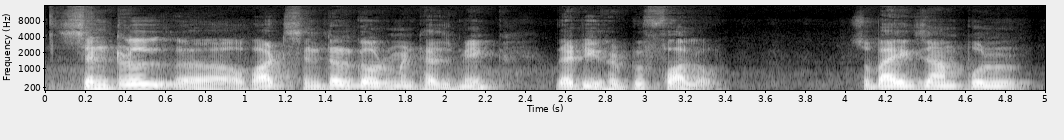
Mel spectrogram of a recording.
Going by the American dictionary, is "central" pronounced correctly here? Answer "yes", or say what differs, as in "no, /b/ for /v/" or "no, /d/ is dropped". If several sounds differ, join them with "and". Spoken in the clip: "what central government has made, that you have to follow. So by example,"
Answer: no, /ɹ/ is dropped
